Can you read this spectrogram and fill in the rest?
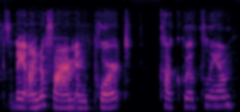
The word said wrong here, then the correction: Coquitlam: that's not pronounced correctly, British Columbia. Huh? It's Coquitlam.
